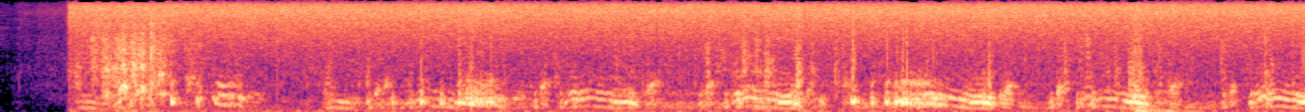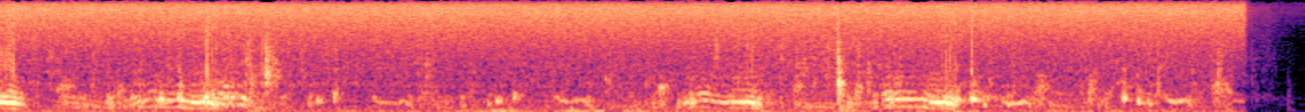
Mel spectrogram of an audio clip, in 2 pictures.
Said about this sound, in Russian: Голуби.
